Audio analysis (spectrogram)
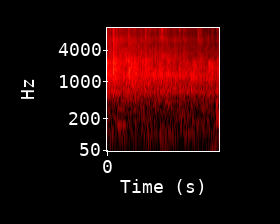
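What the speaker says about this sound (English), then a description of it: "please join me in a round of applause for our panelists." Applause for the panelists at the close of an international tax conference session, a fairly faint, continuous patter of clapping from the audience lasting a couple of seconds, with no speech over it.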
